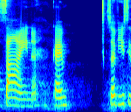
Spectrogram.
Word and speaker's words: sine: ever okay first off this is not sin it's called sine okay so if you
